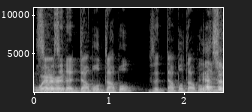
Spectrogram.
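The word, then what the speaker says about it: ダブル: here they know that it's a w but it's pronounced if you ever see it on a can of something in japan or a label it's double i i don't know why and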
